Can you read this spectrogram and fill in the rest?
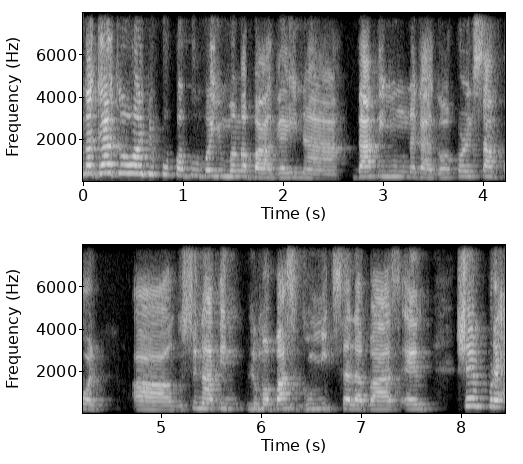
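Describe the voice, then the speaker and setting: A young Filipino woman with a Filipino accent, politely asking interview questions as a student. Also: fairly high pitch. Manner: polite and formal.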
